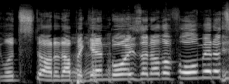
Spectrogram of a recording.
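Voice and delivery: loud, high, building showy call; mock rousing singer. She walks into frame restarting the song, loud rousing mock cheer. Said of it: "she's like".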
